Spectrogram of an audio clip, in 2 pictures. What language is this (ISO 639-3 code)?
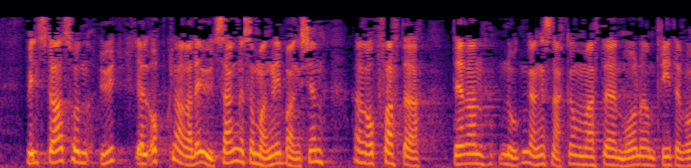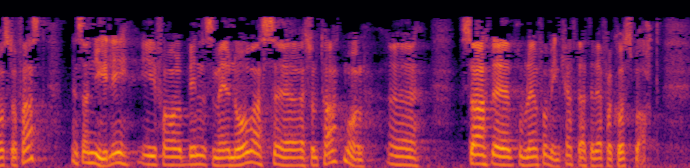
nob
